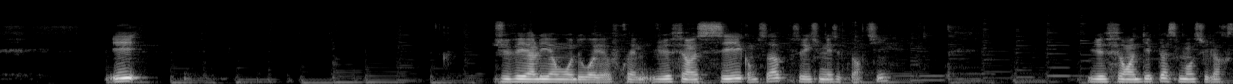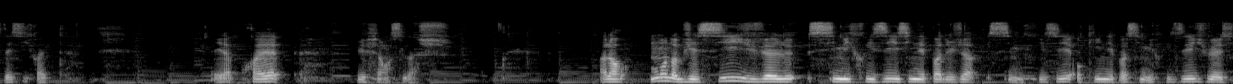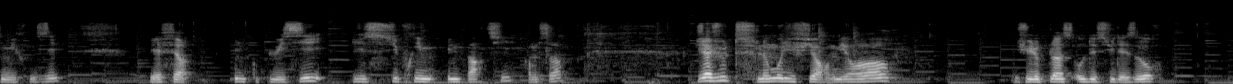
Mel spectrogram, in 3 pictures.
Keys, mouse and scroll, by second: 5.2 z, 6.9 c, 8.7 z, 8.9-9.2 scroll down 4, 9.2-11.8 middle drag, 11.8-13.4 drag, 13.4-16.2 middle drag, 16.2 KP_Divide, 17.4-21.7 middle drag, 21.7-23.2 drag, 23.2-24.4 middle drag, 24.4 alt+right click, 26.0 v, 27.0 right click, 28.1 l, 29.7 Delete, 31.2 Tab, 34.0-35.7 drag, 36.0-36.6 drag.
